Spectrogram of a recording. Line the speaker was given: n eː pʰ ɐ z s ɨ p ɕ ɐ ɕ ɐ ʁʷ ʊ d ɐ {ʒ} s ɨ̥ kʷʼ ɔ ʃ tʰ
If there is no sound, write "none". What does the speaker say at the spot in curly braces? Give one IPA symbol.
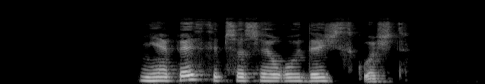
ʒ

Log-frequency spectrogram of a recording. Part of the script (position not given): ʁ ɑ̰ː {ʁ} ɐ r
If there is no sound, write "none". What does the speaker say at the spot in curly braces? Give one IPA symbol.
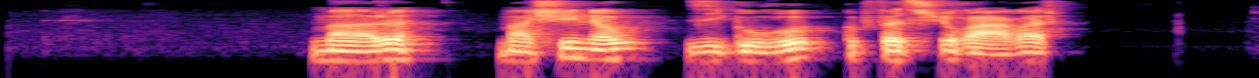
ʁ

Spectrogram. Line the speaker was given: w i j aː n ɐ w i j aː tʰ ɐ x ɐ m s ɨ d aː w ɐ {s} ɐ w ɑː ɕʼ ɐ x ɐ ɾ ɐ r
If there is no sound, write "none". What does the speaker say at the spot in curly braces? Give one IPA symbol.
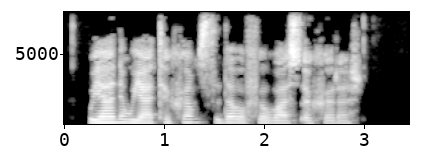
f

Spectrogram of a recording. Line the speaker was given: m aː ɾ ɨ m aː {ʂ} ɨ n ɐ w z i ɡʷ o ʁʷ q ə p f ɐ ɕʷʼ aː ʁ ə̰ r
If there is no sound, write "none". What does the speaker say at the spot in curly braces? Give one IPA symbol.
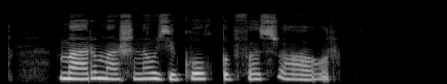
ʂ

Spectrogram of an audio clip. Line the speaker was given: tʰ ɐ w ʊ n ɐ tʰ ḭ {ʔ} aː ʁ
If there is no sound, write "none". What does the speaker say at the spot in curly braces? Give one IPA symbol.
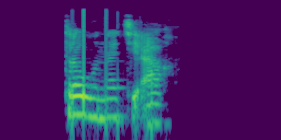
ʔ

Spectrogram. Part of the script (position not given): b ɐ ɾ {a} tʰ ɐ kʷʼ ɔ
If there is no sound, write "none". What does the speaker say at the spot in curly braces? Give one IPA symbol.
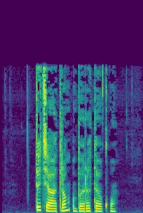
ɐ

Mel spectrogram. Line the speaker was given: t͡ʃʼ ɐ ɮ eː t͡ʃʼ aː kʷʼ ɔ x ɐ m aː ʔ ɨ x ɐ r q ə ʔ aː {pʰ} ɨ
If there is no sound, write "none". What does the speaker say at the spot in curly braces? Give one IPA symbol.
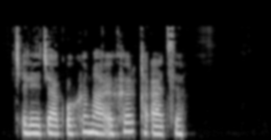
tʰ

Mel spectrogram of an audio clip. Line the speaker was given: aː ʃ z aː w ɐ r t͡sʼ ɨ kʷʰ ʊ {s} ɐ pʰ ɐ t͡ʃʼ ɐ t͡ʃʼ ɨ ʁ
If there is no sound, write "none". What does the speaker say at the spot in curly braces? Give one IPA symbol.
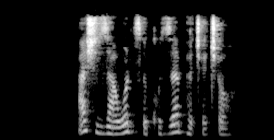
z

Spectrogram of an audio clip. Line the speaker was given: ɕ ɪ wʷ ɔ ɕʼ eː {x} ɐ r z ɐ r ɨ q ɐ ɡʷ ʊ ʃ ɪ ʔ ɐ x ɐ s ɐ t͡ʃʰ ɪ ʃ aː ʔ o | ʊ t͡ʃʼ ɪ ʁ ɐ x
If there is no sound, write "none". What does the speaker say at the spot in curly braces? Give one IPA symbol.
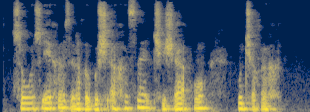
x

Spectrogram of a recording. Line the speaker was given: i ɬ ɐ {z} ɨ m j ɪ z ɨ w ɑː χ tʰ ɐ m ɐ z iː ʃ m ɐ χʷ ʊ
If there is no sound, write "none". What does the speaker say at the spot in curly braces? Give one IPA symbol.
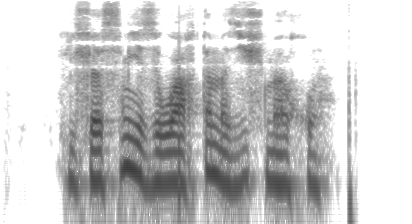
s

